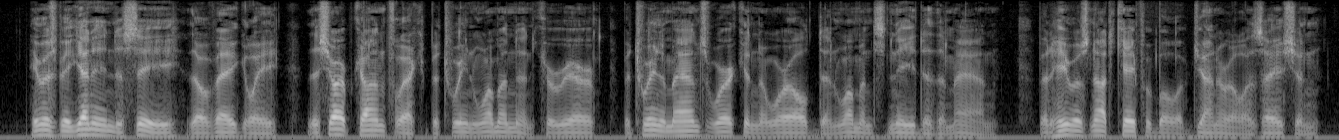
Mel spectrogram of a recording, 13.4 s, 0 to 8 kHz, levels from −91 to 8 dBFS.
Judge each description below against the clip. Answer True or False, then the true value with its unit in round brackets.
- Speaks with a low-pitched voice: True (85 Hz)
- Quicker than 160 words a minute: False (150 wpm)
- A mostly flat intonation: False (4.1 semitones)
